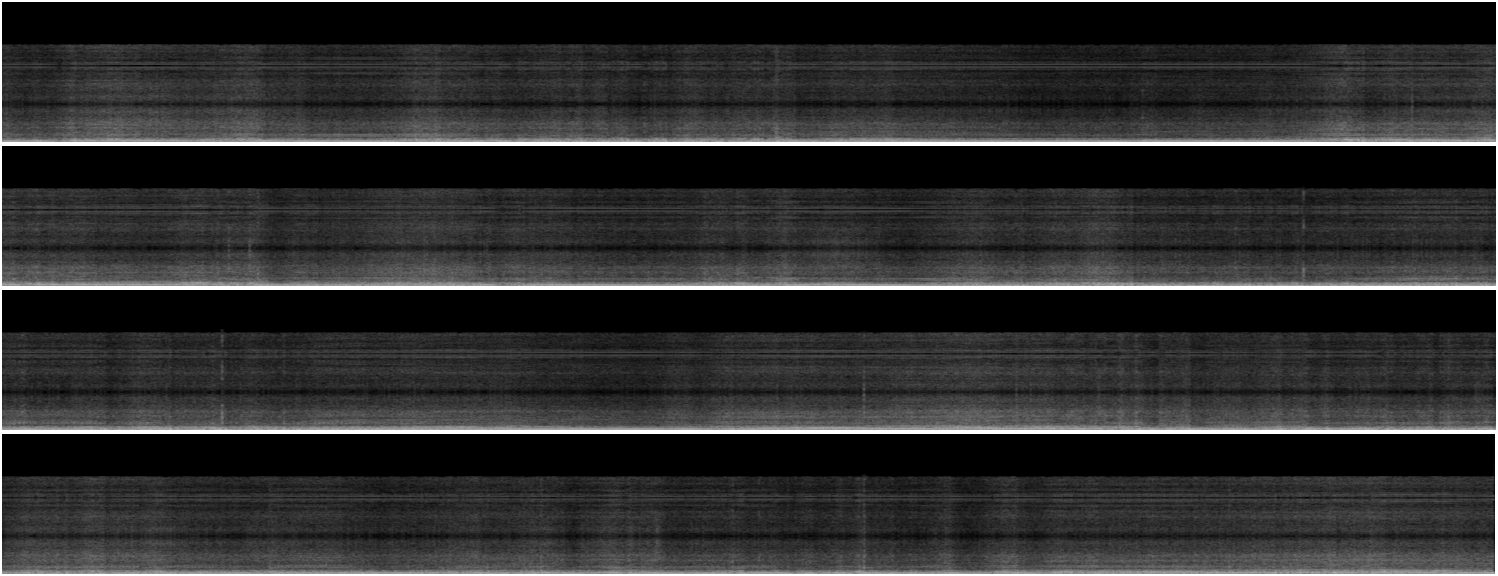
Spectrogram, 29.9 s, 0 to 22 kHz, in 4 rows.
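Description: Supercharged BMW E30 race car's engine heard from inside the stripped cabin, running hard under load. Its pitch repeatedly climbs and then drops back as the driver shifts gear and lifts for corners.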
